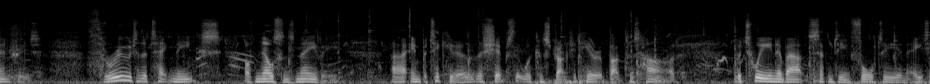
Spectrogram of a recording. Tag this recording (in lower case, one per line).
speech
